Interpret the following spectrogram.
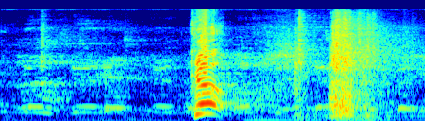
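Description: A man's short, loud shout of "go!", a coach's cue for an explosive rep, followed about half a second later by a brief rush of noise from the rep, over faint background music.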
